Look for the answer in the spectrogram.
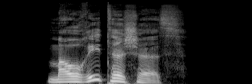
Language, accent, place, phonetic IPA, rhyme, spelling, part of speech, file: German, Germany, Berlin, [maʊ̯ˈʁiːtɪʃəs], -iːtɪʃəs, mauritisches, adjective, De-mauritisches.ogg
- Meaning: strong/mixed nominative/accusative neuter singular of mauritisch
